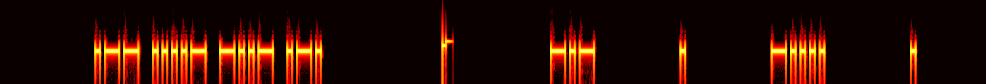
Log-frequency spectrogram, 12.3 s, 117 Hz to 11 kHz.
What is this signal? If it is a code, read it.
Morse code, heard as a keyed tone, about 20 wpm, spaced as for 10 wpm, 700 Hz. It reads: W4XR KE6E
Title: USA Call Signs - 4 Characters - 6x Character Spacing - 20wpm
